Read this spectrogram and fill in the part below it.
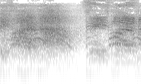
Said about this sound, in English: Police deployed pepper spray on a large crowd protesting Israel's war in Gaza that marched towards the U.S. Capitol.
